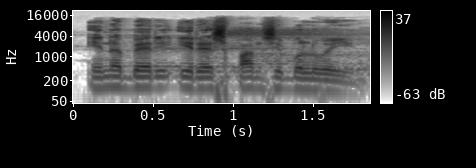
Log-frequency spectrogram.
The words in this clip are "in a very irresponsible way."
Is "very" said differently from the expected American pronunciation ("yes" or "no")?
yes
